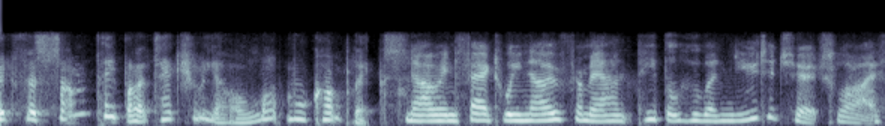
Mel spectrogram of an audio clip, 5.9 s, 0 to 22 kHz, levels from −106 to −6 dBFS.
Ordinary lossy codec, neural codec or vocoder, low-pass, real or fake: Opus, 32 kbps; codec, 16 kHz, 4 kbps, FreqCodec, smaller model; 7.2 kHz; fake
